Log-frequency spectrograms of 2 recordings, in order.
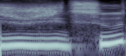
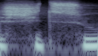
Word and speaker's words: jiu-jitsu: pas c'est quoi premièrement ça se dit jjitsu tu l'as bien prononcé des fois les gens appellent ça shitsu fait que c'est comme c'est comme pas ça oui comme le chien non c'est pas ça dans le fond c'est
